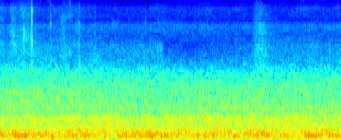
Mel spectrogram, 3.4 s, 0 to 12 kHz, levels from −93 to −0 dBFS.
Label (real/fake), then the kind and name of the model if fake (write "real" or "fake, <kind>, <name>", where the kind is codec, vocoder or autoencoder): real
